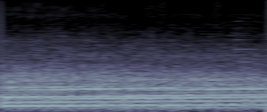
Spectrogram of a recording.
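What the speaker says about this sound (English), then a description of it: "I get behind the wheel, cranked the engine and peeled out of there" Car engine droning and whirring steadily as it is cranked and pulls away fast, a loud sustained mechanical hum with no voices.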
